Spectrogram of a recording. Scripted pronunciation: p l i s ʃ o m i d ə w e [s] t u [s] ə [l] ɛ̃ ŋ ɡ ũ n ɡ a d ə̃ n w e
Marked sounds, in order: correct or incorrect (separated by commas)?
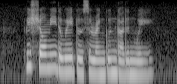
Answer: incorrect, correct, incorrect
